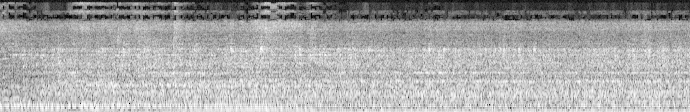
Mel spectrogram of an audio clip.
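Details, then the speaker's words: Old bathroom ceiling exhaust fan after cleaning and reassembly runs with a steady low hum and soft airy whoosh, no rattle or grinding, much quieter than before. "an old fan, but it's still much quieter than it was before."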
